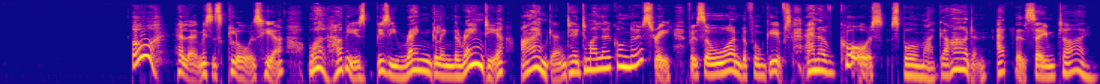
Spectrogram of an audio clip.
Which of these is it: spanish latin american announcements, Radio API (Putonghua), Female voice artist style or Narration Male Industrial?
Female voice artist style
